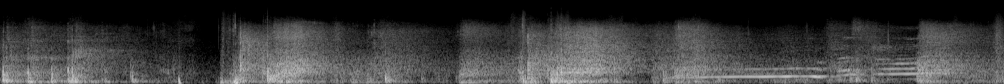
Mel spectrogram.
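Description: Skateboard wheels rolling over a plywood skatepark floor, with several sharp pops and thuds of the board as kickflip-to-primo tricks are tried.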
